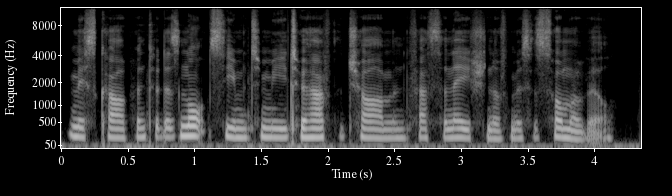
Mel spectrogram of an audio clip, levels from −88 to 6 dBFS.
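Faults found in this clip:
Sudden gain jump, 1.71 s to 2.05 s. Likely cause: a digital gain stage switching its setting between adjacent samples, with no ramp applied. Effect: speech and background noise step up together by about 6 dB, hold for roughly a third of a second, then drop back at 2.05 s. Both edges are abrupt level steps, not fades.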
